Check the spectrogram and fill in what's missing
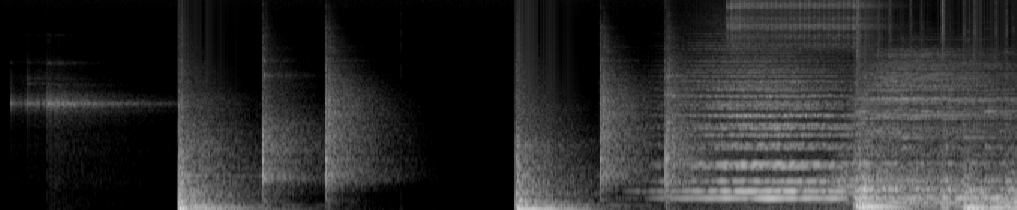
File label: Suspense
